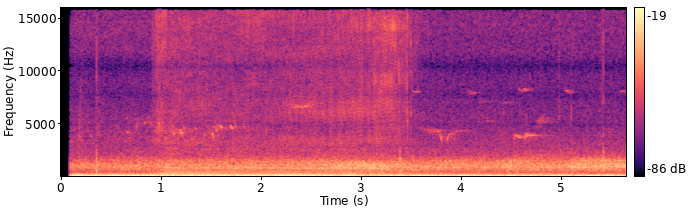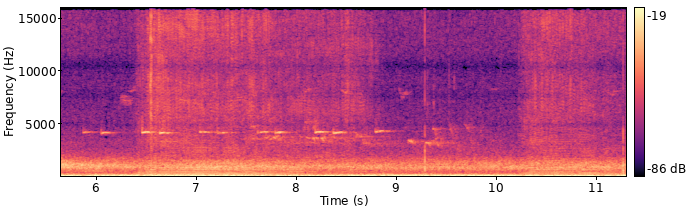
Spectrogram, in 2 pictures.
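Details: A bumblebee feeding on apple blossom in an apple orchard in Kent gives a deep, humming buzz in bursts of a few seconds over a constant low rumble, with faint high chirps in the distance.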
